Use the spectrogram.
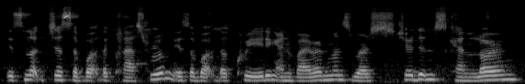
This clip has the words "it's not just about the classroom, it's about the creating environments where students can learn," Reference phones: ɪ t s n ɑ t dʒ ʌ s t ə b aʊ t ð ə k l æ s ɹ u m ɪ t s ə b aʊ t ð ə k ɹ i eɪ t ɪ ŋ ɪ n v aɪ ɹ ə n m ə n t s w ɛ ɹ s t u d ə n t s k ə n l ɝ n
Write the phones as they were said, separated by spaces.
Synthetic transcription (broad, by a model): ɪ t s n ɑ t dʒ ʌ s t ə b aʊ t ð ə k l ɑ s ɹ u m ɪ t s ə b aʊ t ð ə k ɹ i eɪ t ɪ ŋ ɪ n v aɪ ɹ ə n m ə n t s w ɛ ɹ s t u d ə n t s k ə n l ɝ n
